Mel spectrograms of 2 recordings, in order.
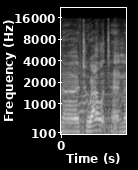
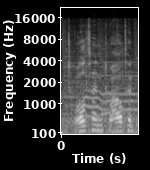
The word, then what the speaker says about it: Tualatin: Haley and I are filming a show in Tualatin, I think is how you say it, Tualatin, at a brewery there.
